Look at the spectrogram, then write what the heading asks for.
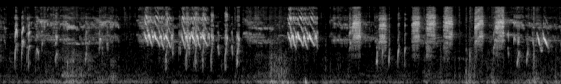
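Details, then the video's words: Budgies giving high, scratchy chirps and warbled chatter in uneven bursts, with short clipped notes toward the end and faint low background rumble. "Beautiful Chirping Sounds relaxing Voice"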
